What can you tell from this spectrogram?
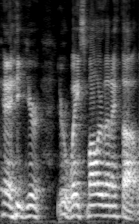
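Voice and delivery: cooing at a dog. Retold or imitated. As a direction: tease the little dog fondly.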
